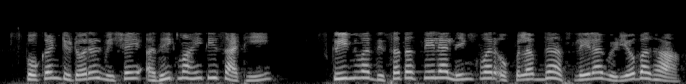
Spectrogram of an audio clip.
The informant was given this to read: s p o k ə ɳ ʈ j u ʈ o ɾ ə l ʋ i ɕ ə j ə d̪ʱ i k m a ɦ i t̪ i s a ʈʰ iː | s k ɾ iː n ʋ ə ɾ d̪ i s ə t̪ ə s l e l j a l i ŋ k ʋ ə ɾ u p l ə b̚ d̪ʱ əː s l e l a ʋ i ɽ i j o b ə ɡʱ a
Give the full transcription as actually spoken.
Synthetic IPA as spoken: s p o k ə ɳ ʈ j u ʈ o ɾ ə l ʋ i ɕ ə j ə d̪ʱ i k m a ɦ i t̪ i s a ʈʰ iː | s k ɾ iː n ʋ ə ɾ d̪ i s ə t̪ ə s l e l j a l i ŋ k ʋ ə ɾ u p l ə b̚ d̪ʱ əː s l e l a ʋ i ɽ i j o b ə ɡʱ a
